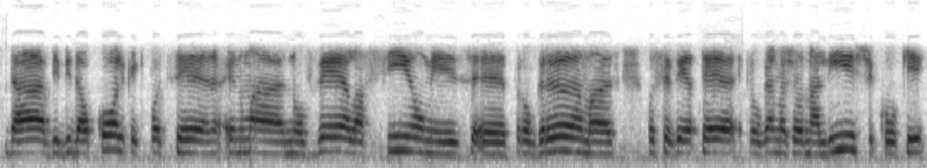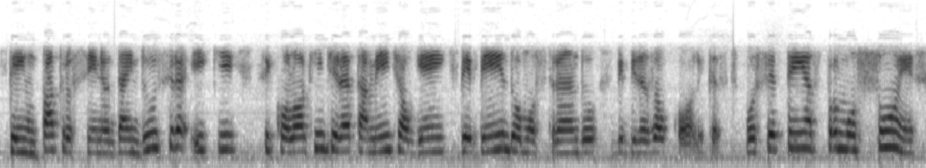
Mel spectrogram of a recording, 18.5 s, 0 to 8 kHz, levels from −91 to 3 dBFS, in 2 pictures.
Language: Portuguese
